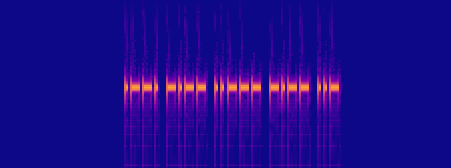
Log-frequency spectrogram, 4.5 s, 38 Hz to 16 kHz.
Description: Morse code, heard as a keyed tone, about 40 wpm, 700 Hz. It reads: PY2YU
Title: DXCC-100 Call Signs - 5 Characters - Repeated 3x - 40wpm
